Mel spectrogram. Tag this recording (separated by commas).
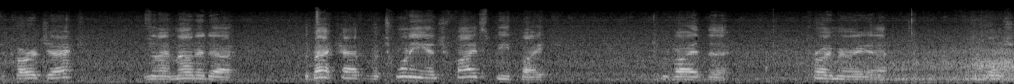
Vehicle, Speech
